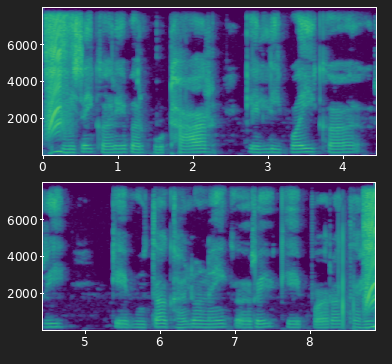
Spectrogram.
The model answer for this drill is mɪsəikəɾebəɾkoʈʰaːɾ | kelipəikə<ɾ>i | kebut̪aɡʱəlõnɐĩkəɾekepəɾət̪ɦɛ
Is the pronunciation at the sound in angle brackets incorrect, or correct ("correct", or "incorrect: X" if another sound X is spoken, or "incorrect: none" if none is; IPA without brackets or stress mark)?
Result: correct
